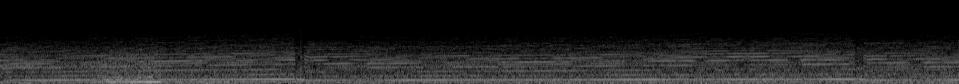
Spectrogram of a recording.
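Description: Race car engines from the iRacing game, Mazda MX-5 and Toyota GR86 racing, a continuous loud droning engine tone holding steady and shifting pitch briefly, close and alone.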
